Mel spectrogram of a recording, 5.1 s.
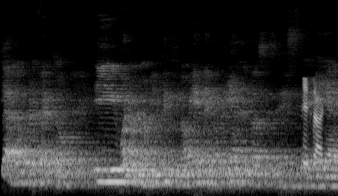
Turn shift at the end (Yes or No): No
